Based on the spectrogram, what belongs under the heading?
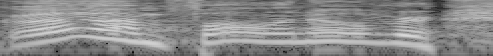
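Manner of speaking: high, comic mock alarm; toppling crown wearer. Crown wearer tipping under the giant crown, mock panicked. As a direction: wobble over in a high, playful yelp. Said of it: "if they turn a little bit, it's like".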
